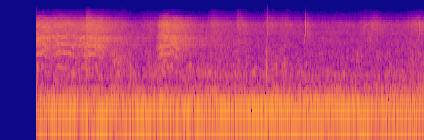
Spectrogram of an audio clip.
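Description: Two short, high-pitched animal calls about a second apart, over a steady low rumble. The sound cuts out for a moment at the very start.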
